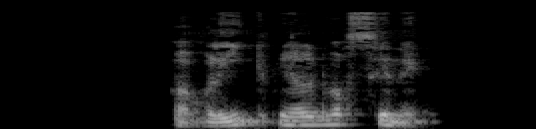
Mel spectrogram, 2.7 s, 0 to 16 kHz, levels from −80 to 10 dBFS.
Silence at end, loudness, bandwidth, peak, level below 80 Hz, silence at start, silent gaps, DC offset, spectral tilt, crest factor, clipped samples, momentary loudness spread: 0.55 s; -26 LUFS; 11.5 kHz; -10 dBFS; -60 dBFS; 0.9 s; none; under 0.1%; -6 dB/octave; 18 dB; under 0.1%; 8 LU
